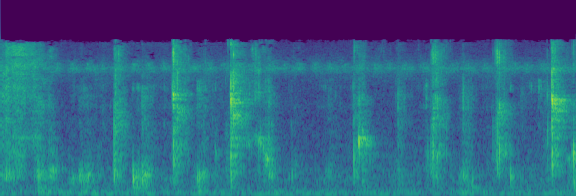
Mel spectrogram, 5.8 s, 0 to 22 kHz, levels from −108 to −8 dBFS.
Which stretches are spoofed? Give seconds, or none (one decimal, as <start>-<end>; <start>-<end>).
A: 0.0-1.4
